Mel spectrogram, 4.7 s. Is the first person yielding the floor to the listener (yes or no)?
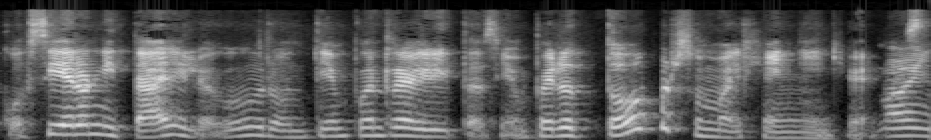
yes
